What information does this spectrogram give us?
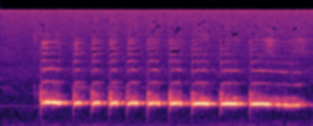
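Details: Zebra dove with a deep, rich voice singing a quick series of about ten short, clear, level whistled notes, evenly spaced and lengthening toward a final drawn-out note.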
